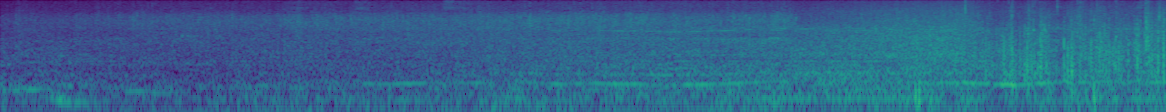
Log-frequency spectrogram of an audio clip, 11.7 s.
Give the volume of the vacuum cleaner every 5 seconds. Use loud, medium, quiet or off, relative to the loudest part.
quiet, loud, loud.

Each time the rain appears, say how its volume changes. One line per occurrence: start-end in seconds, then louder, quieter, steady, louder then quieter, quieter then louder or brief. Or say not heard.
0.0-11.6 louder.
